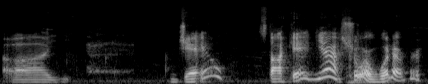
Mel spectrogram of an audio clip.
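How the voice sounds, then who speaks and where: A man's voice: high voice, wildly swooping pitch, slow, gravelly, breathy edge, heavily acted. A man voicing a casual, evasive captor who feigns innocence in a tabletop fantasy game. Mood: feigned innocence.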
